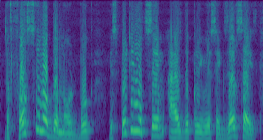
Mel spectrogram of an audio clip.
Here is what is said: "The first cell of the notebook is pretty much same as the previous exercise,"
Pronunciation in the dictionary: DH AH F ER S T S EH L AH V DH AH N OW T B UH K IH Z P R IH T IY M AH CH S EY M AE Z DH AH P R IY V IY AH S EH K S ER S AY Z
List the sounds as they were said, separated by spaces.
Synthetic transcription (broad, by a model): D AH F ER S T S EH L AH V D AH N OW T B UH K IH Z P IH T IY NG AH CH S EY M AE Z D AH P R IY V IY AH S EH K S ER S AY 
